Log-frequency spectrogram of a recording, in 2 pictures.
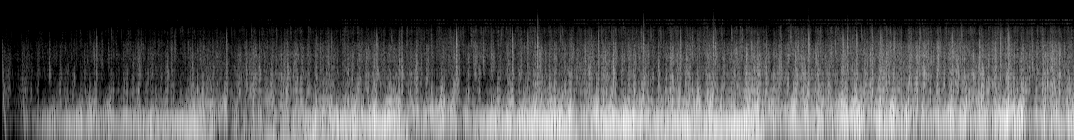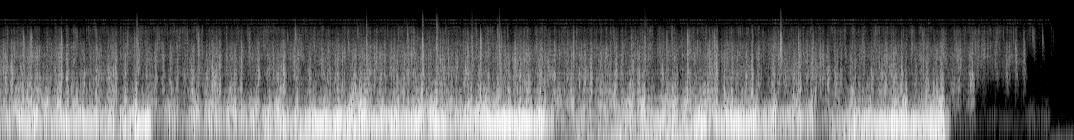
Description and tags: synthesized data soundscape, ghosts in the machine
computer, data, machine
